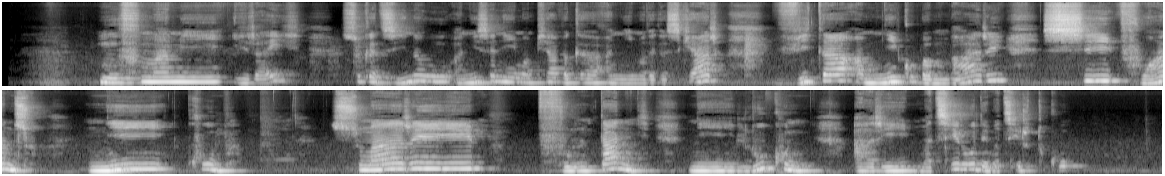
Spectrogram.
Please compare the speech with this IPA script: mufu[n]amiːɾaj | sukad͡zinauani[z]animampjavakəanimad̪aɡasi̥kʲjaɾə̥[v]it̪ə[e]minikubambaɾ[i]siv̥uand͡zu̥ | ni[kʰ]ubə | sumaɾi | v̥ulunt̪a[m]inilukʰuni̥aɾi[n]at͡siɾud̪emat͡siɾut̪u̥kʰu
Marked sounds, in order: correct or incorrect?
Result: incorrect, incorrect, correct, incorrect, correct, correct, incorrect, incorrect

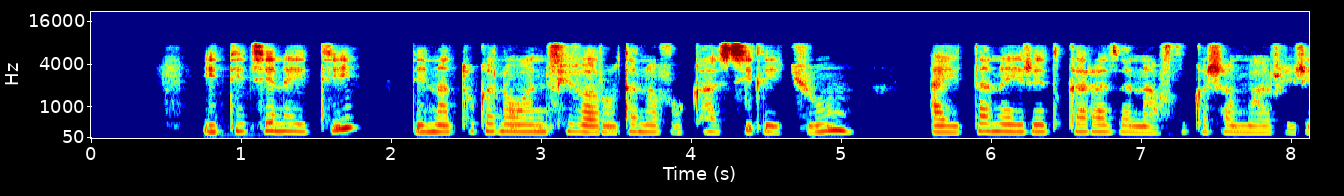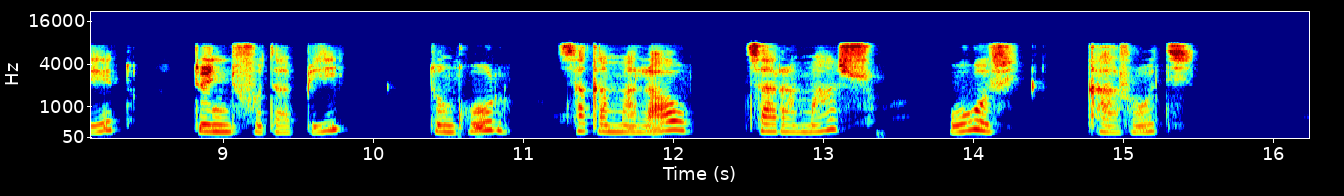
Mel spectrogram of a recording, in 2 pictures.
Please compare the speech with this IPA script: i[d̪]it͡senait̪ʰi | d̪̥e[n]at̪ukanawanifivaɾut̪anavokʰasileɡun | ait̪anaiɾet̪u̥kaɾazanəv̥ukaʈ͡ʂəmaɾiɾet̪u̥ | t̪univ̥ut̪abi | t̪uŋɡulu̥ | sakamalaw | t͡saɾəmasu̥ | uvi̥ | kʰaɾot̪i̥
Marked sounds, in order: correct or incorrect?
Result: incorrect, correct

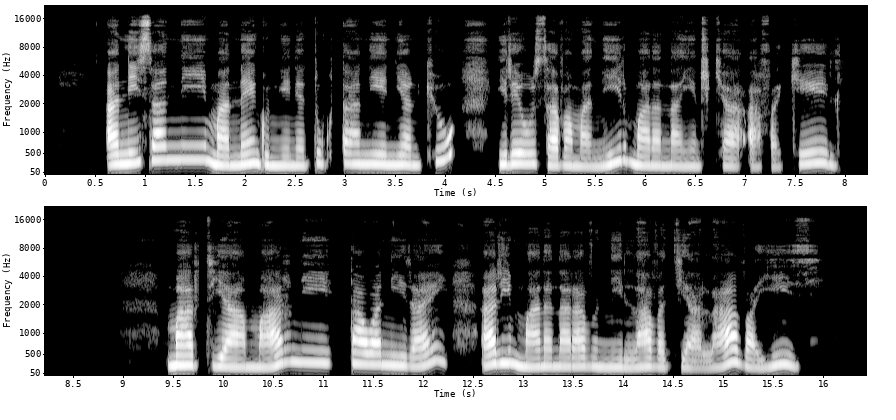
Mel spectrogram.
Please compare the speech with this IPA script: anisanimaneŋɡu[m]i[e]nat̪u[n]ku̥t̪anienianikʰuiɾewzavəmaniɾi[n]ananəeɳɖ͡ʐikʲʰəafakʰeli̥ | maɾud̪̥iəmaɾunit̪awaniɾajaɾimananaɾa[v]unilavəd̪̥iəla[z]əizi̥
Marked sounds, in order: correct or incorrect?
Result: incorrect, correct, incorrect, incorrect, correct, incorrect

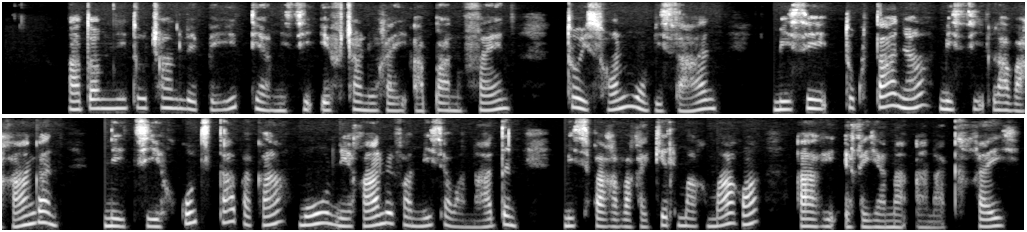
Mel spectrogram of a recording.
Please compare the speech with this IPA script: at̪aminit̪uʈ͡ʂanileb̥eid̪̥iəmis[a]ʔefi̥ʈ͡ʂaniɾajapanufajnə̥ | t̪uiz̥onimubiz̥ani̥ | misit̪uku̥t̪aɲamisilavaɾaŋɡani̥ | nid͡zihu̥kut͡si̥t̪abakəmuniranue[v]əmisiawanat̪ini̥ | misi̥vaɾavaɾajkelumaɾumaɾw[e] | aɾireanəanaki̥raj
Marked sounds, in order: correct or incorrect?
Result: incorrect, incorrect, incorrect

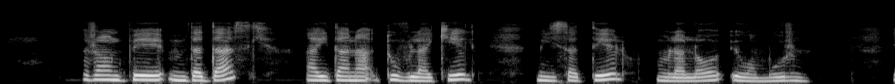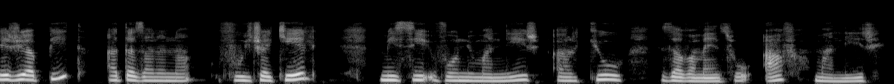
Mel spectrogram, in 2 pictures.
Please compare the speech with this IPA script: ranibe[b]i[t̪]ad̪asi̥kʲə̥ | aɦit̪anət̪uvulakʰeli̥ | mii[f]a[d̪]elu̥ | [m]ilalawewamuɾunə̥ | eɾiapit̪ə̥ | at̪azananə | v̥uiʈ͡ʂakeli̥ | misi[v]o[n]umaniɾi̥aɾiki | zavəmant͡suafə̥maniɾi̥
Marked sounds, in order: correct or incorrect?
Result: incorrect, incorrect, incorrect, incorrect, correct, correct, correct

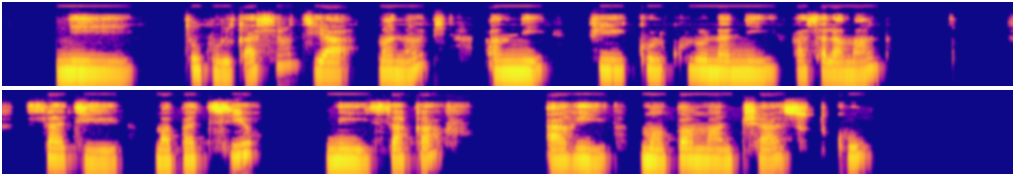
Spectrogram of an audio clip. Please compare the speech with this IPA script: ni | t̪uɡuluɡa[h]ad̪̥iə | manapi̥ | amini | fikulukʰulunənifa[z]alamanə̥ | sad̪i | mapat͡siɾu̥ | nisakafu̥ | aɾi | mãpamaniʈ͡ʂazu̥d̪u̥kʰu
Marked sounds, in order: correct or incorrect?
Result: incorrect, incorrect

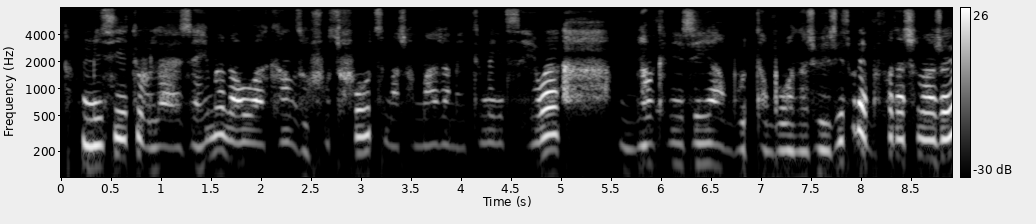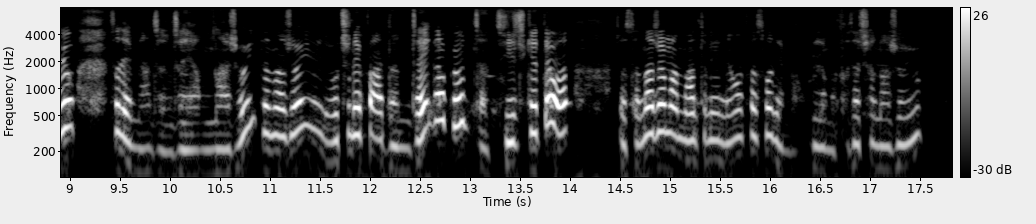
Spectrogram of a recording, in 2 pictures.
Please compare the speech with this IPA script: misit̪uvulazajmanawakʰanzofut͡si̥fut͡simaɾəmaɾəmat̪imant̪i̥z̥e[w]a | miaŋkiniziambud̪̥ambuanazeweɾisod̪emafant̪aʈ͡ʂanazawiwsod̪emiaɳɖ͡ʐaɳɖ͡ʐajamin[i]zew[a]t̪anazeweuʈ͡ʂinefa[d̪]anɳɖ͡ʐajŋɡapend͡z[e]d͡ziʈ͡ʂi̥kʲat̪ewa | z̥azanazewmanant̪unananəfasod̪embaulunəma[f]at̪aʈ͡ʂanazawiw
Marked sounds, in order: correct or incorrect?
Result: correct, incorrect, incorrect, correct, incorrect, correct

